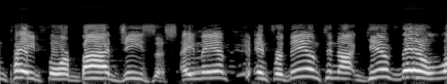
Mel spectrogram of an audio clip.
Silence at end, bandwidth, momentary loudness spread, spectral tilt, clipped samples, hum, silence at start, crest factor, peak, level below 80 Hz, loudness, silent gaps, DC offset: 0 s; 7 kHz; 11 LU; -3 dB/octave; under 0.1%; none; 0 s; 10 dB; 0 dBFS; -58 dBFS; -11 LUFS; none; under 0.1%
